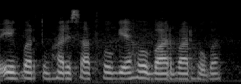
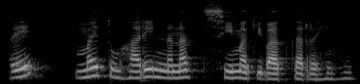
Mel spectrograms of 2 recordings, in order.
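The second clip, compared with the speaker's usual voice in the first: ordinary talk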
